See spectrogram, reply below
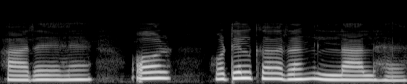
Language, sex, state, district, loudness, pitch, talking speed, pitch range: Hindi, female, Himachal Pradesh, Shimla, -13 LUFS, 220 Hz, 115 wpm, 210-260 Hz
